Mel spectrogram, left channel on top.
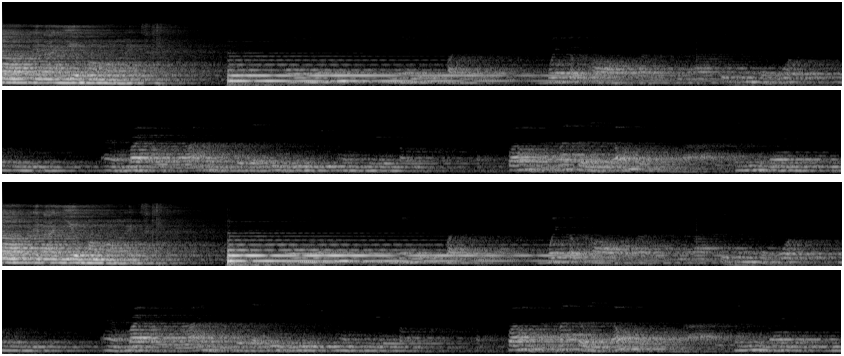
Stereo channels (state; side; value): normal; both; correlation 0.68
